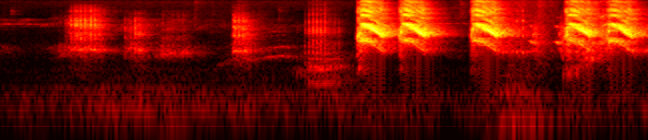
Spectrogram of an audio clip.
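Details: An adult pair of sun conures give loud, harsh screeches in a rapid series after a few softer chirps.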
